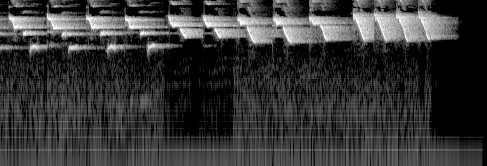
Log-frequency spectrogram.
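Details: Saffron finch in wild-type 'canto mateiro' song, giving an even run of crisp, falling notes that grow buzzier and louder toward the end before stopping abruptly; no background noise.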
